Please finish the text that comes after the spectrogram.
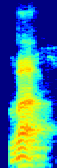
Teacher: Va place of pronunciation is the teeth as well as the lips. That is, the tongue should touch just above the teeth, upper teeth. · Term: dental plus labial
